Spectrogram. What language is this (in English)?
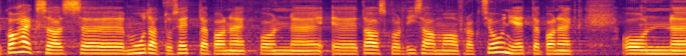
Estonian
